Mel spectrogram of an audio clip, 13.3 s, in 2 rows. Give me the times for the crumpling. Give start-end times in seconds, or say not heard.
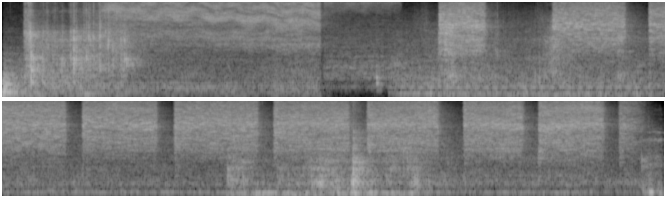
0.2-1.2, 4.4-6.5, 8.8-10.8.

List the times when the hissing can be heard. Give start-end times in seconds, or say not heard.
0.0-13.2.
